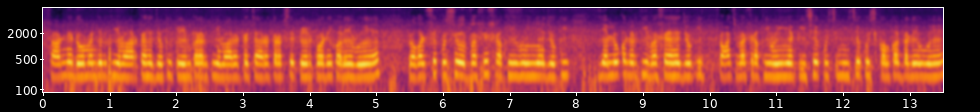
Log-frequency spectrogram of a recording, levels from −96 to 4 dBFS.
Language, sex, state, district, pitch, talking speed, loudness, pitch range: Hindi, female, Rajasthan, Churu, 205 Hz, 215 wpm, -13 LUFS, 200-210 Hz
